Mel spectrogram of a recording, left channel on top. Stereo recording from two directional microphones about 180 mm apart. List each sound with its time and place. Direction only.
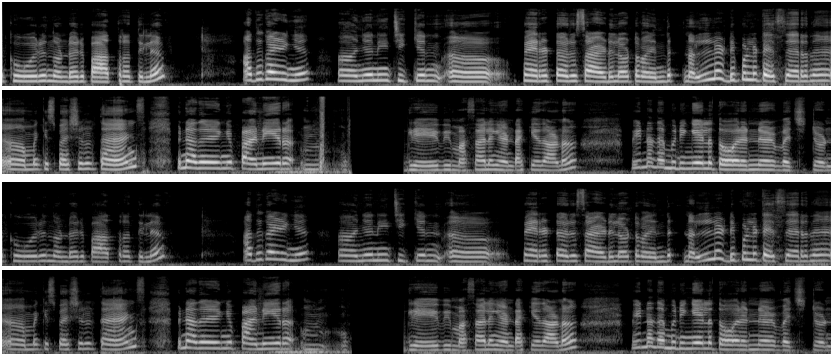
0.1 s speech: 40° left (ahead or behind)
2.4 s a woman's voice: 30° left (ahead or behind)
9.6 s speech: 15° left (ahead or behind)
